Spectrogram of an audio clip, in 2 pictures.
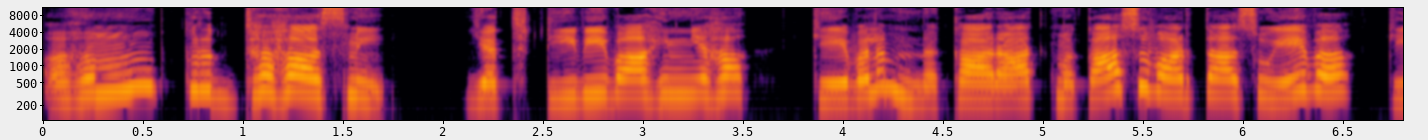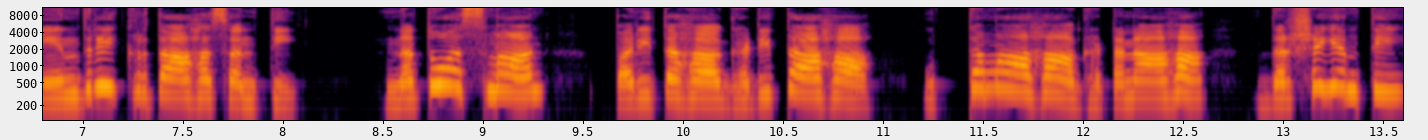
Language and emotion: Sanskrit, angry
